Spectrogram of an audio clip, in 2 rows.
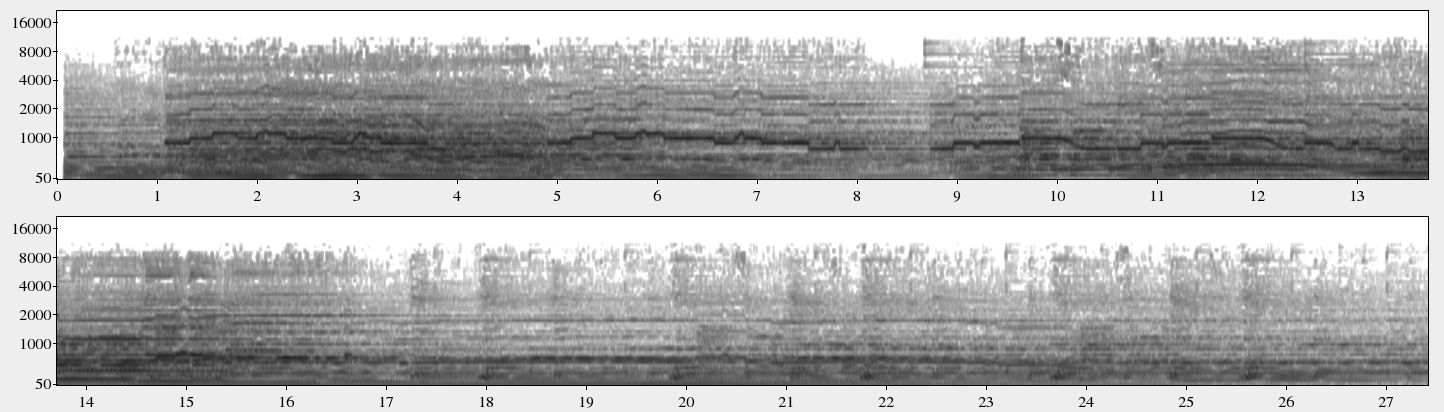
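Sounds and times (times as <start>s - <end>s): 
flute instrumental: 0.1s - 27.4s.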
